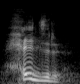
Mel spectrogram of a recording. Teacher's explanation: bu yerda ro kichik talaffuz qilindi. Chunki ra sukun, oldimiz sukun, uni oldi zir. Zirga aloqador ahvollarda ra kichik talaffuz qilindi.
